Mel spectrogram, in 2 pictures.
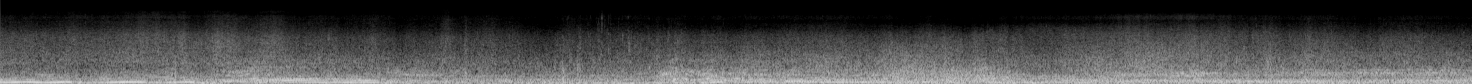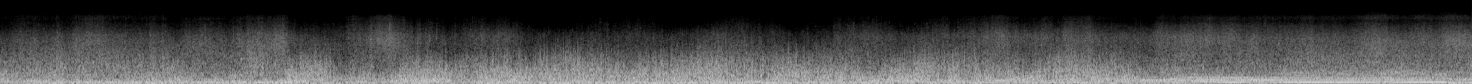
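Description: Jet ski engines drone and rev nearby.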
